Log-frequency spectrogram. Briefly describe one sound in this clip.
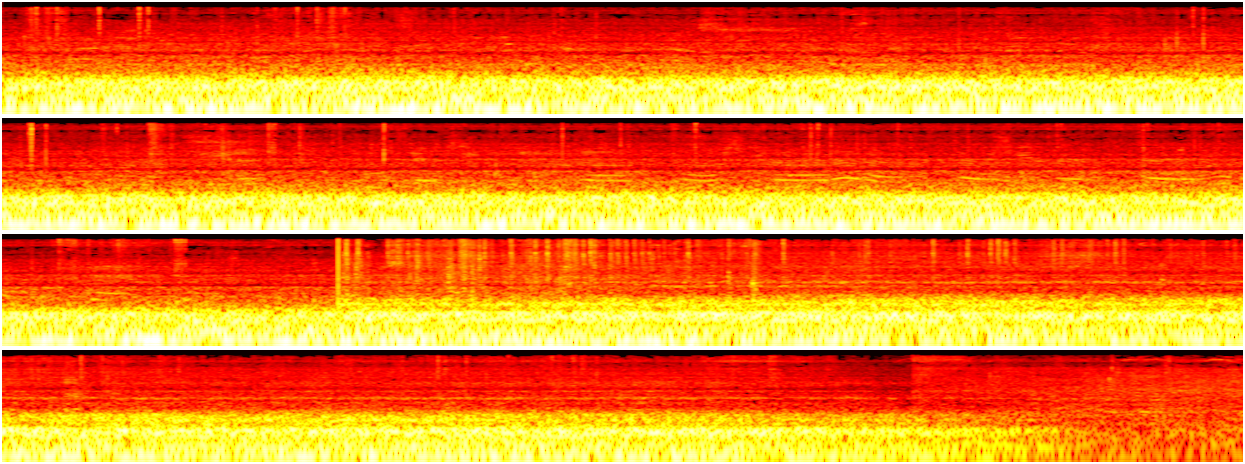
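A jet plane's engines roar steadily, heard from inside the cabin.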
